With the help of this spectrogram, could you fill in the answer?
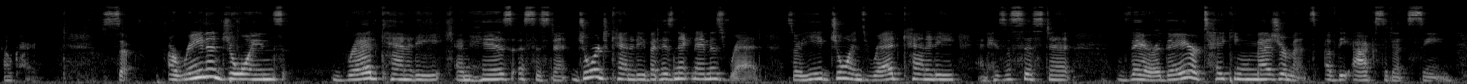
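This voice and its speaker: A woman's voice: fairly high pitch, measured pace, darkish tone. A woman hosting a read-along, reading aloud and adding emphatic explanations addressed directly to listeners. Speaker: host of a read-along discussion.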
